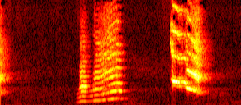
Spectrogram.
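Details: Alexandrine parakeet giving two loud, rich, harmonic calls about a second apart. The first is a rising nasal squawk and the second a harsher, descending screech, with quiet between them.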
